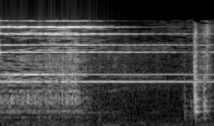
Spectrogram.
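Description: A telephone rings at a ranger headquarters with a call from the Pentagon, in short, bright, trilling bursts: one ring fades out, then a second begins after a brief pause, with a steady high-pitched tone running underneath.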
